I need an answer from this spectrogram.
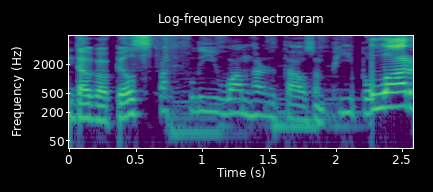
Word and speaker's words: Daugavpils: Daugavpils.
